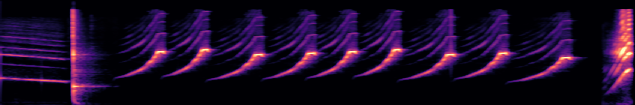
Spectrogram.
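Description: Cartoon sound effects: a falling whistle tone ending in a sharp pop just under a second in, then a string of about nine short rising whistle chirps, roughly two a second.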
